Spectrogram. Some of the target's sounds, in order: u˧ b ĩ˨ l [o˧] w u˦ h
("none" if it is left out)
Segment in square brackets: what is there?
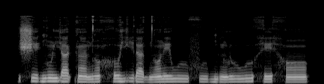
u˧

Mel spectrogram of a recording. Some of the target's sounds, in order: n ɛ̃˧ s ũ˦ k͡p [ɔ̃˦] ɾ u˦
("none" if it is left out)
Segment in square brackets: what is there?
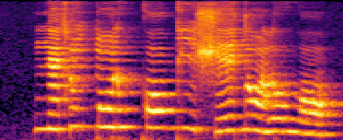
ɔ̃˦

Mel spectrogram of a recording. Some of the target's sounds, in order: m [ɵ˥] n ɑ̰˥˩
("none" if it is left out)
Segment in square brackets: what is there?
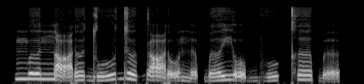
ɵ˥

